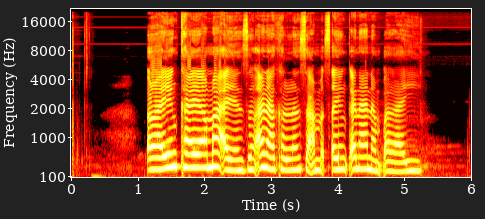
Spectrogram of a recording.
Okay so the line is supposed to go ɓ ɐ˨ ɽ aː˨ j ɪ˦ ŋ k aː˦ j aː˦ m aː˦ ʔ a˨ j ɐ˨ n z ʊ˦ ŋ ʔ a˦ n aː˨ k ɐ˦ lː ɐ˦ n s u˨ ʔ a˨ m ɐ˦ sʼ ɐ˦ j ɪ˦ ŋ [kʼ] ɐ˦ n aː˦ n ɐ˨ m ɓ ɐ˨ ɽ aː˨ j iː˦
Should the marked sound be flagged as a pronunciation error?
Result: no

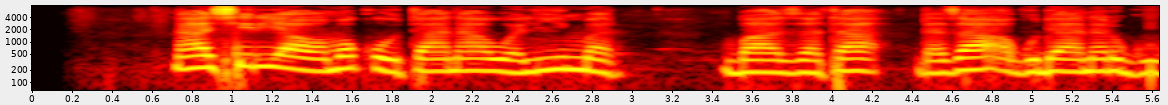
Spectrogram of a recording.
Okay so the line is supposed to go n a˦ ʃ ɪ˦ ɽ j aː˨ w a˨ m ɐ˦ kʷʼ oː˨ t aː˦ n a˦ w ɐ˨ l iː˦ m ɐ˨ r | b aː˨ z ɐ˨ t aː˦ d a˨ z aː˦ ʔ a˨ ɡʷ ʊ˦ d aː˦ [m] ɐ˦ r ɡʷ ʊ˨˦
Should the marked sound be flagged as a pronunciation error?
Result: yes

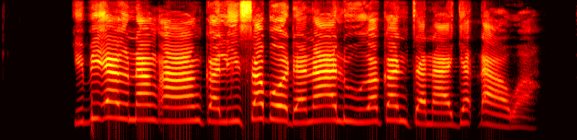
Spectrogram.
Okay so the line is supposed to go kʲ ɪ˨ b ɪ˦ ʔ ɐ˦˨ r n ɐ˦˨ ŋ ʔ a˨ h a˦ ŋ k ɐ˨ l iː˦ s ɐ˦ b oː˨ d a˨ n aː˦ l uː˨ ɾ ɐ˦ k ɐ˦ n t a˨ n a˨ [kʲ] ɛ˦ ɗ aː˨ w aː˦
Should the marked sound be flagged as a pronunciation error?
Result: yes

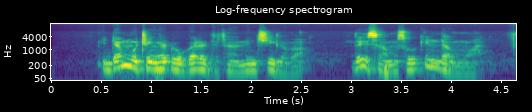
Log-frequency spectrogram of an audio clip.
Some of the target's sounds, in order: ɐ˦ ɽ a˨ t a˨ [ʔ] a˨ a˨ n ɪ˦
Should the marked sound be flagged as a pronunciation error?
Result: yes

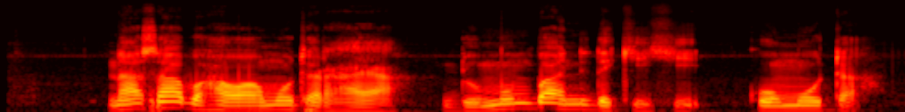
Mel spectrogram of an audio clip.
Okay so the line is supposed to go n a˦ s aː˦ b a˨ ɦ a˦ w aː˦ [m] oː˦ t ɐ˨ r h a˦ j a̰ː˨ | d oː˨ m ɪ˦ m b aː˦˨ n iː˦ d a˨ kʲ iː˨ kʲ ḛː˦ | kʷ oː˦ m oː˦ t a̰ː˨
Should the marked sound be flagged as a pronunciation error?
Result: no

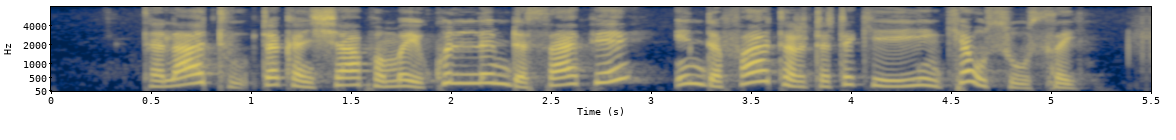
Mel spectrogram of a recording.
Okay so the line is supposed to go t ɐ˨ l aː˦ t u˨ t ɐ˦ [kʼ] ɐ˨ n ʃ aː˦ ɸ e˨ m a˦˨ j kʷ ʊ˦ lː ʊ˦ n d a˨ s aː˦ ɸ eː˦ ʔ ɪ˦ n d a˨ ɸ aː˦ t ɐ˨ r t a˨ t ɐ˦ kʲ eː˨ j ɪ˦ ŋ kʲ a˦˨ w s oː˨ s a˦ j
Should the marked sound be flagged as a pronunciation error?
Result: yes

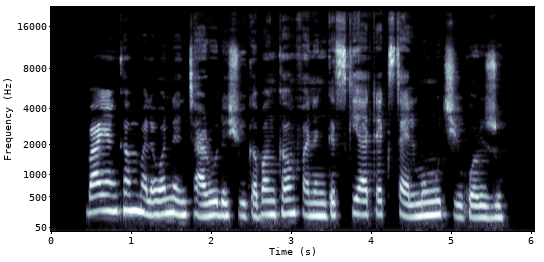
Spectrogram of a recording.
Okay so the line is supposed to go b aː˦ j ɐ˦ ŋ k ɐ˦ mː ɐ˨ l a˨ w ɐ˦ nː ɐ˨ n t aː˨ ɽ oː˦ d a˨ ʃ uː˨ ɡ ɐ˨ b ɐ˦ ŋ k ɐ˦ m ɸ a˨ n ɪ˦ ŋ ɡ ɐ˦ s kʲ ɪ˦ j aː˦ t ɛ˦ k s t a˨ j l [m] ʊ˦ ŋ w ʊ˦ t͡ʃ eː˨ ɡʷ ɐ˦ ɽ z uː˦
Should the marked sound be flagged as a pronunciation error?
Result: no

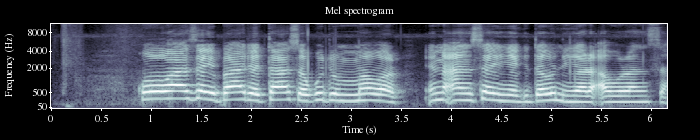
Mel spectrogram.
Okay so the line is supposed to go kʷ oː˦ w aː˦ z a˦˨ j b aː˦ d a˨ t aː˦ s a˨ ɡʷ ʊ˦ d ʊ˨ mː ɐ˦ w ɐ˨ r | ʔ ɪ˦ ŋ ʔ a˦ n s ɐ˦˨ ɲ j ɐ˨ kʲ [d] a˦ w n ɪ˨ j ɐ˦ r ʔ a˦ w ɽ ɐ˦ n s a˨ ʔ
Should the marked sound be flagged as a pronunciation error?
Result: no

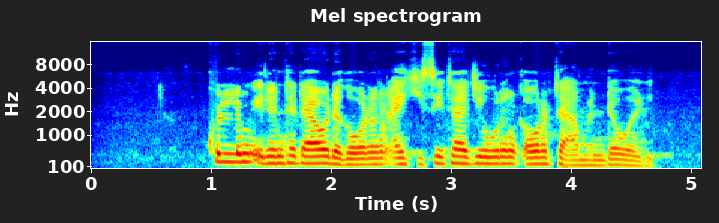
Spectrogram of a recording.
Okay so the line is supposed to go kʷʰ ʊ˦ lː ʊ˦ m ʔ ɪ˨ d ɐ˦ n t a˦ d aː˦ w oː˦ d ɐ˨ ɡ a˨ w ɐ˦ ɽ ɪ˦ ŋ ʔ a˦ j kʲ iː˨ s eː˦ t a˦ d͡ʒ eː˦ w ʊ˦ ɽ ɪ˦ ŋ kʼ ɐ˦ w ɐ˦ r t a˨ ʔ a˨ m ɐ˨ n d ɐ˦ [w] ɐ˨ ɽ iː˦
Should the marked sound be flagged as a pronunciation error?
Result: no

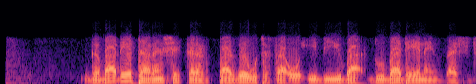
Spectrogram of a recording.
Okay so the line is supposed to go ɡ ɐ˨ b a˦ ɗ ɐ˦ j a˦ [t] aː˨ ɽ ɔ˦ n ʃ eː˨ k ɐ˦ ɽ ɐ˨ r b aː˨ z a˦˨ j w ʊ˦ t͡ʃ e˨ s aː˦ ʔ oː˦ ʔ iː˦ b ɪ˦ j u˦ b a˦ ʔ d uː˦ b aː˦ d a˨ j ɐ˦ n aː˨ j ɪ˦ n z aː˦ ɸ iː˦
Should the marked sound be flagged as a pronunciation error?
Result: no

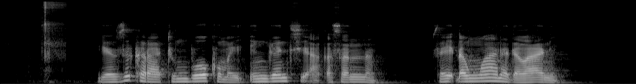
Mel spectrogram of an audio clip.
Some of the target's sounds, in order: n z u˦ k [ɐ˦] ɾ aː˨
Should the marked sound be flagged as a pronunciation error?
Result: yes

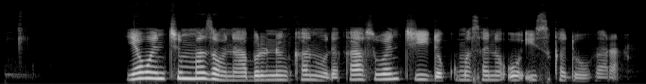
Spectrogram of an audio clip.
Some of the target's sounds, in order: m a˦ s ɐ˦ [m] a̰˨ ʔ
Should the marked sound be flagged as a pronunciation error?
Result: yes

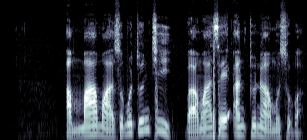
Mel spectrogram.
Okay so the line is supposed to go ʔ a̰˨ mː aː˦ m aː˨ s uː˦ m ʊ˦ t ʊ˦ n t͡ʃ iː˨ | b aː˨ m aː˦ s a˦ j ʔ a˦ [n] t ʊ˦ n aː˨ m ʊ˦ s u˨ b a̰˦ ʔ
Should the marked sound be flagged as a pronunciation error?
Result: no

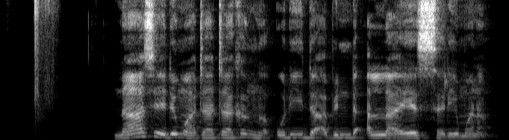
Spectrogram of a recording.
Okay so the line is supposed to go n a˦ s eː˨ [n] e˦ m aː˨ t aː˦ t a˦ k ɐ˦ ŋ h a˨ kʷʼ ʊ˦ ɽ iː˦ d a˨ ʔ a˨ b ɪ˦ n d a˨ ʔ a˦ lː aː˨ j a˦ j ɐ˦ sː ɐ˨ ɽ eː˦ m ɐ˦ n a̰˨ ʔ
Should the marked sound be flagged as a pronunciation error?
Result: yes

